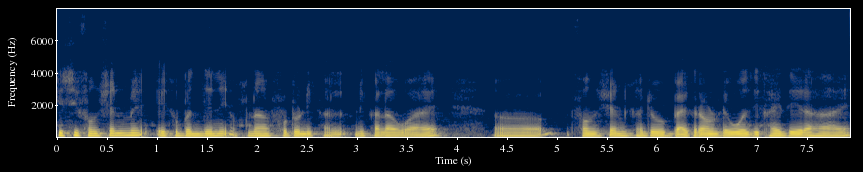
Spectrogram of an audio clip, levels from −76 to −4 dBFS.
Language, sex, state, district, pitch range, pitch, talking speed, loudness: Hindi, male, Uttar Pradesh, Jyotiba Phule Nagar, 110-120 Hz, 110 Hz, 175 wpm, -15 LUFS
